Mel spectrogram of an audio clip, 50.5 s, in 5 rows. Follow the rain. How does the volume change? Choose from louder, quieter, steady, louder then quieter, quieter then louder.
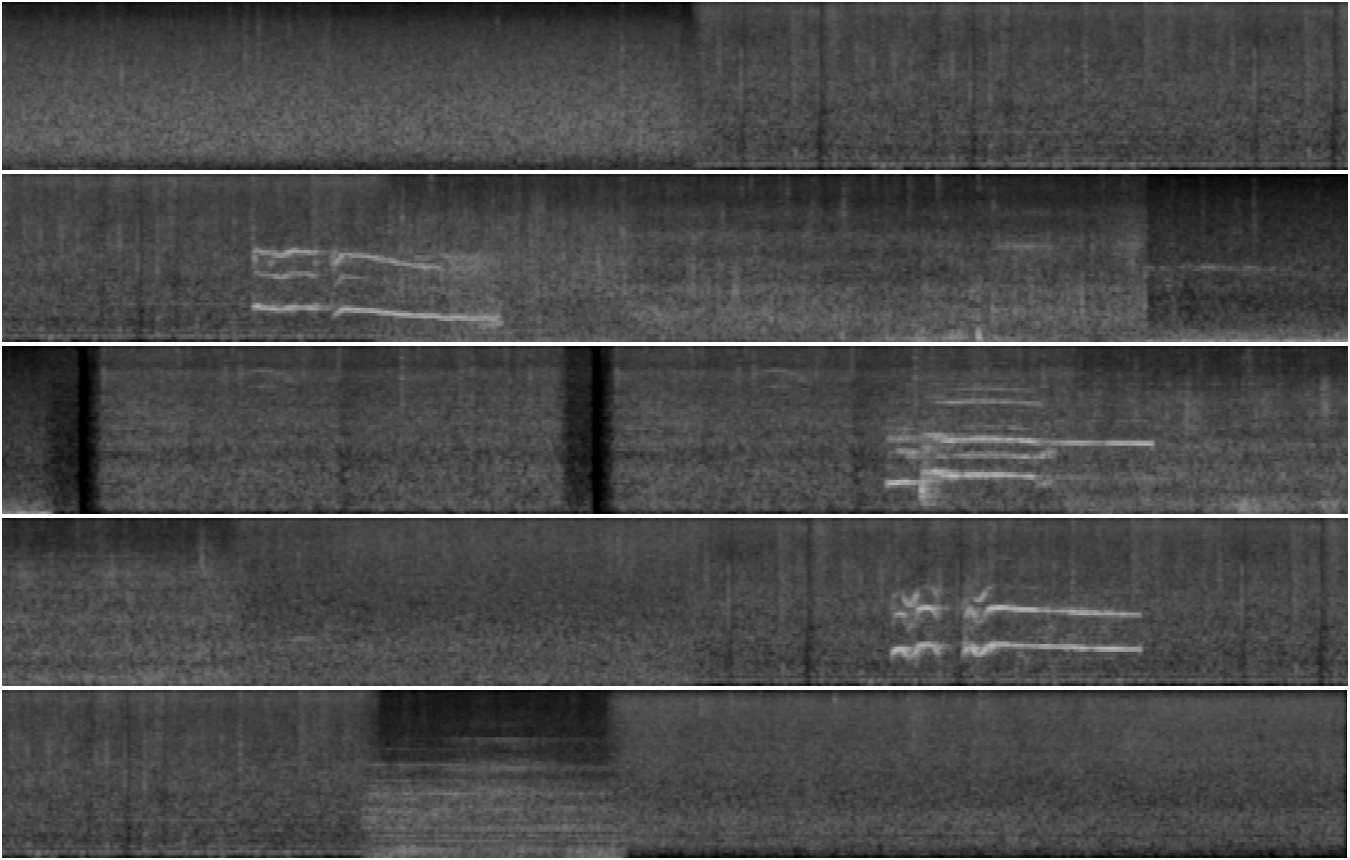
steady.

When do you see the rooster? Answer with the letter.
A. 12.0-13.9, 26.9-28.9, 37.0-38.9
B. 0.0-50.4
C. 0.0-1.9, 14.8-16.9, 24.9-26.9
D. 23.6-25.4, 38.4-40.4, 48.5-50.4
A.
